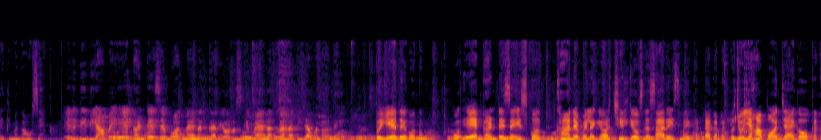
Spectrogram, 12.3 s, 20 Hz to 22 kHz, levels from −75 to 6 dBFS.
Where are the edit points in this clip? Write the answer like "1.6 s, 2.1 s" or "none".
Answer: 1.0 s, 10.9 s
